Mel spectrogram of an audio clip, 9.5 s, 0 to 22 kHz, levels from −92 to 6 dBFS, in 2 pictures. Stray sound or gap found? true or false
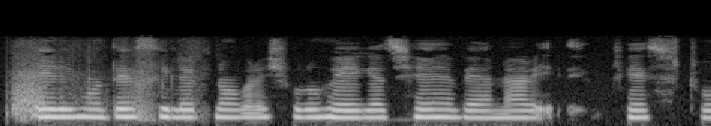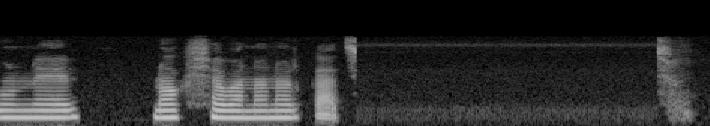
false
